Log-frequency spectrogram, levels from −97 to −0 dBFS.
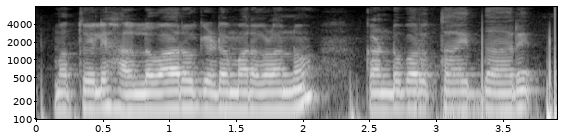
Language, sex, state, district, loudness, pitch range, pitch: Kannada, male, Karnataka, Bidar, -17 LUFS, 140-145 Hz, 140 Hz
